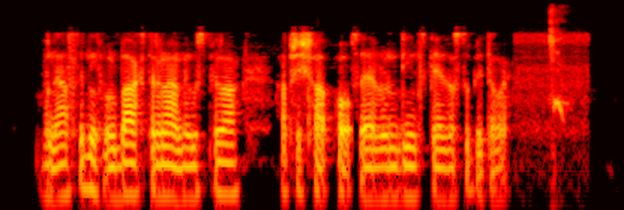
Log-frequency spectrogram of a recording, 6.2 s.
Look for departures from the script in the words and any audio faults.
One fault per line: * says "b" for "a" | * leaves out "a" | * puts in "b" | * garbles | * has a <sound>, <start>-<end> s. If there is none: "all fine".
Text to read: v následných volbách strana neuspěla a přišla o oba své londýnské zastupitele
* leaves out "oba"
* has a laugh, 5.5-5.8 s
